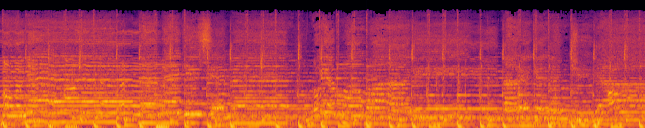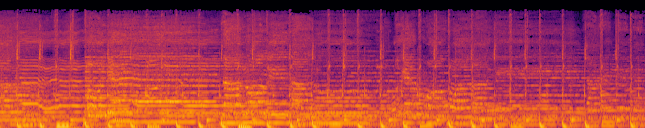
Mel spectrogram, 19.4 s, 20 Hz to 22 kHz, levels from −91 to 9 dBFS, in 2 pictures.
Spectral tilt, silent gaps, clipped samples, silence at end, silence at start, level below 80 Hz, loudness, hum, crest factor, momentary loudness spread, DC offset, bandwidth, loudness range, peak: -4.5 dB/octave; none; under 0.1%; 0 s; 0 s; -20 dBFS; -11 LUFS; none; 10 dB; 8 LU; under 0.1%; 17 kHz; 5 LU; 0 dBFS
